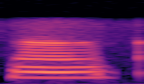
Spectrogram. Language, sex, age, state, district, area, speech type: Bengali, female, 45-60, West Bengal, Cooch Behar, urban, conversation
